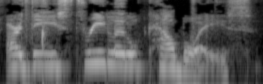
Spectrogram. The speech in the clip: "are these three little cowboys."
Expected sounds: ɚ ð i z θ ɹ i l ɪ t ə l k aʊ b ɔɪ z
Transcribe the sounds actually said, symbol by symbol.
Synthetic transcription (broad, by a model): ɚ ð i z θ ɹ i l ɪ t l k aʊ b ɔɪ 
